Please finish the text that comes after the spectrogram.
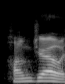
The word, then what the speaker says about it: Hangzhou: Hangzhou is how you say it.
